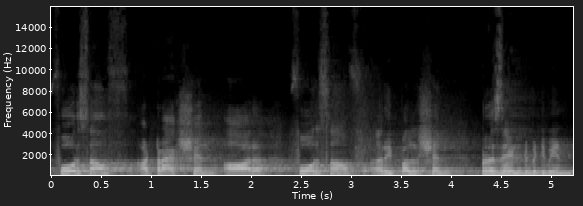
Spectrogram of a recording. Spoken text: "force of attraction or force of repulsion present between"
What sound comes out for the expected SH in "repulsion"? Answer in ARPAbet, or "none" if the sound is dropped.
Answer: SH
